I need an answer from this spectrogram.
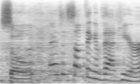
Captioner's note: audience laughs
